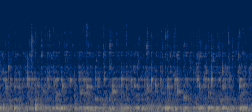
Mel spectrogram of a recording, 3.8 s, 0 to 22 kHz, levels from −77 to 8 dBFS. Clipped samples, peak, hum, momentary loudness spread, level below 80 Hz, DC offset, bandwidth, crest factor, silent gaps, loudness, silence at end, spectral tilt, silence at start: under 0.1%; -20 dBFS; none; 3 LU; -48 dBFS; under 0.1%; 9.8 kHz; 16 dB; none; -37 LUFS; 0 s; -7 dB/octave; 0 s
